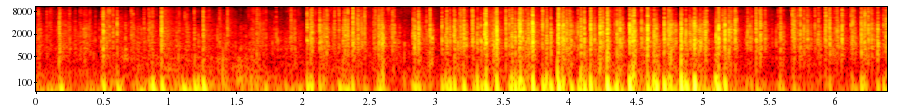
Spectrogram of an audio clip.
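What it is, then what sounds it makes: Plastic pocket calculator being tapped. Fingertips and nails rapidly tap the plastic keys and hollow casing of a handheld plastic pocket calculator with a display. The result is a fast, irregular stream of short, dry, bright clicks and clacks, with some low thumps, growing denser and louder in the second half.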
